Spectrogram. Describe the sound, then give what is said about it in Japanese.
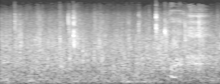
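A sudden rain shower gives a dense, even hiss of falling rain that stays fairly faint and steady throughout, with no voices. “お兄ちゃんもびしょびしょ。まったく、急な雨とか本当嫌になっちゃいますよね。”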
